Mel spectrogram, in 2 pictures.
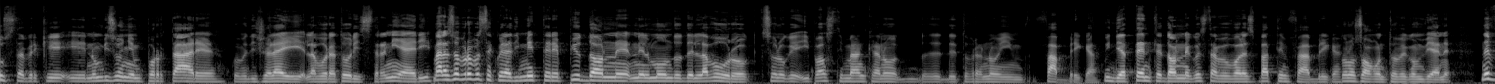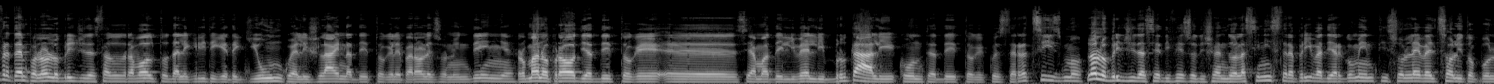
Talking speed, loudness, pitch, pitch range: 200 wpm, -24 LUFS, 140 Hz, 125-155 Hz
